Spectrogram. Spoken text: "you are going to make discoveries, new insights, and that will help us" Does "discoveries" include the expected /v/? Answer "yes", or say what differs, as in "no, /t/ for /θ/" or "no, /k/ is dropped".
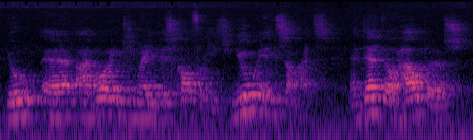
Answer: no, /f/ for /v/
